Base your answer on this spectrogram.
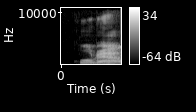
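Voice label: "kurau", Malay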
